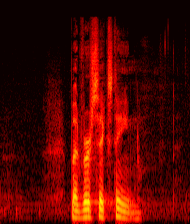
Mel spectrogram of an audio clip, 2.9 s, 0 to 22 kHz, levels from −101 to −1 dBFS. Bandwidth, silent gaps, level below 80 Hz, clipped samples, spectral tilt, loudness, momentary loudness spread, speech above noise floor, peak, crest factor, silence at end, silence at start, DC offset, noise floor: 16 kHz; none; -76 dBFS; under 0.1%; -4.5 dB/octave; -37 LUFS; 17 LU; 37 dB; -20 dBFS; 20 dB; 0.75 s; 1.05 s; under 0.1%; -73 dBFS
